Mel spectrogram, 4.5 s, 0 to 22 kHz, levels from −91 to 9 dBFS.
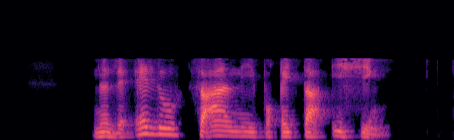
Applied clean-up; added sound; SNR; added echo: none; none; none; none.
